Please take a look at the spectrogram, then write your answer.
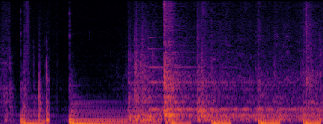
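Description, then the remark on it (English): Elevator doors being forced open: a heavy thunk, a long low grinding strain, then a steady run of dull, booming knocks, loud, with no voices. “get out here and help me open these elevator doors.”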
